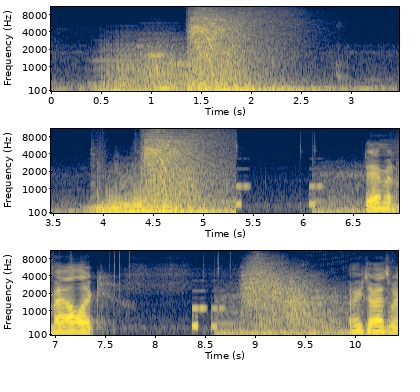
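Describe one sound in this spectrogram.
Lightsaber blades clash with a sharp crackle.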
